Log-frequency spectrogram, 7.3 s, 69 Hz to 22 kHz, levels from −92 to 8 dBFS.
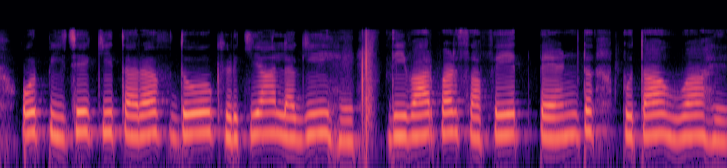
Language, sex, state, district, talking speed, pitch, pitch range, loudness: Hindi, female, Uttar Pradesh, Ghazipur, 125 wpm, 220 Hz, 205-230 Hz, -26 LUFS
